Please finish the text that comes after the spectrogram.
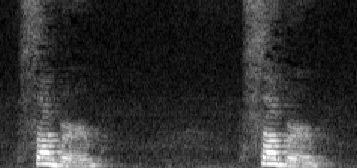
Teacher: finally we have suburb with stress on the first syllable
